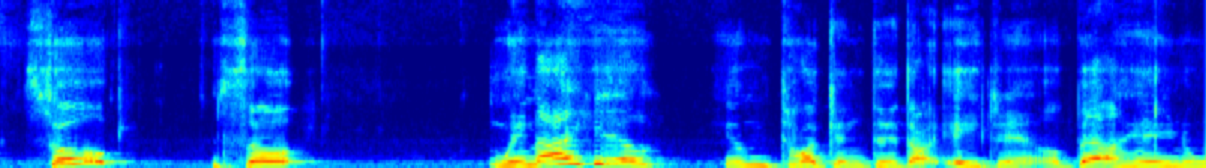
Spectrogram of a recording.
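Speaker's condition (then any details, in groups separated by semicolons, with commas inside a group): Cerebral palsy; present from birth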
